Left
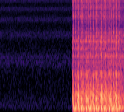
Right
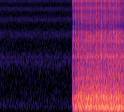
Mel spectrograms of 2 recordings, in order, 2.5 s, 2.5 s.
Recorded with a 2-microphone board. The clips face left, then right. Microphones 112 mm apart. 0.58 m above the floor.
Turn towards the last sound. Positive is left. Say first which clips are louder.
# left 8 dB
turn(degrees=85)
